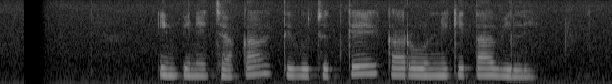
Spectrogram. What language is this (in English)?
Javanese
